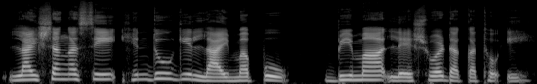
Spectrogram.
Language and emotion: Manipuri, neutral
